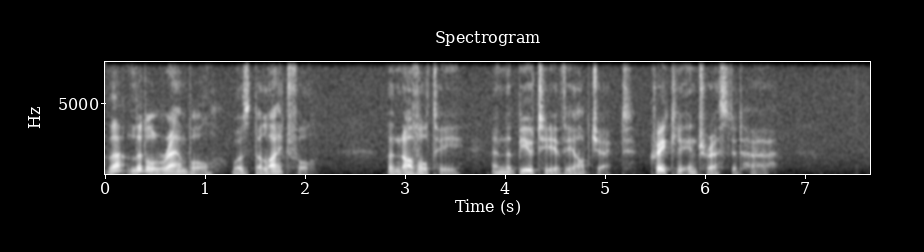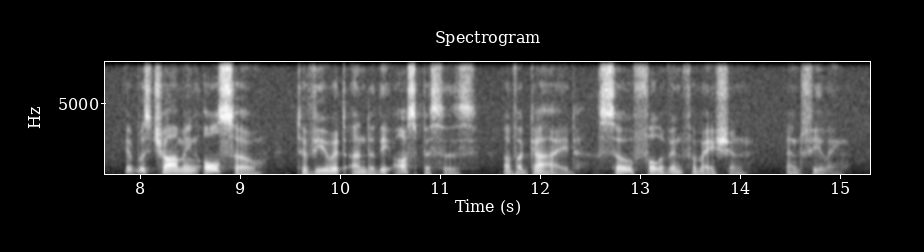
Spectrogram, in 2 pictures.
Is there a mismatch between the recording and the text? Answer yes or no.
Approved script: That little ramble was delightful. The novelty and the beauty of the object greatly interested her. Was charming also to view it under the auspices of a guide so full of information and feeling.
yes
